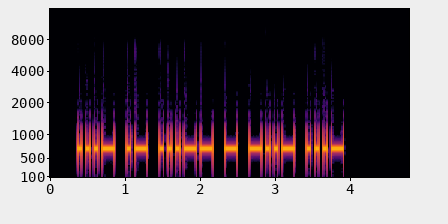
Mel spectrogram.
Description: Morse code, heard as a keyed tone, about 22 wpm, 700 Hz. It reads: VA3TXV
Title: DXCC-100 Call Signs - 6 Characters - Repeated 2x - 22wpm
